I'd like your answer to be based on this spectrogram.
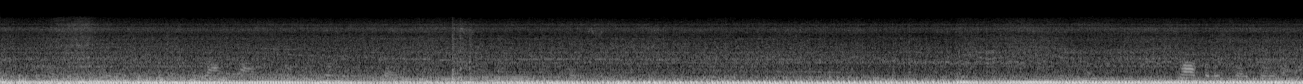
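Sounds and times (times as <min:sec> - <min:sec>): wind noise: 0:00.0 - 0:06.6
motorcycle engine rumble: 0:00.0 - 0:13.0.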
